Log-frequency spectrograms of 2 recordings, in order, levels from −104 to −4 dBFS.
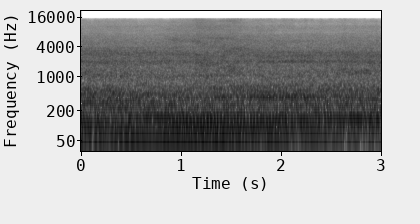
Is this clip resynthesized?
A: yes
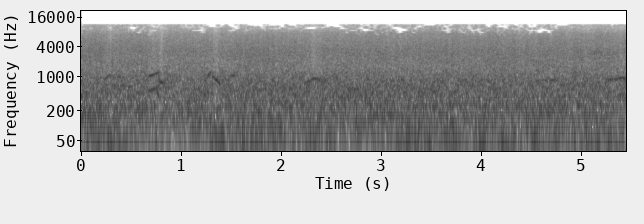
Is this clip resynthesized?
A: no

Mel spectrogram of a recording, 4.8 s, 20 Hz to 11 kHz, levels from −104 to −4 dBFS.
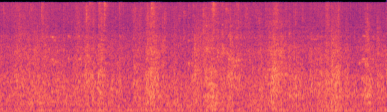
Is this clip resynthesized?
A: no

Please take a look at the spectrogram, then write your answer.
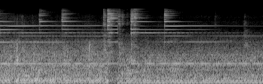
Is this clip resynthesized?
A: no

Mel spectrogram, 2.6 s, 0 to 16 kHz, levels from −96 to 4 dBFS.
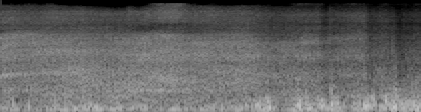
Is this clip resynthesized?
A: yes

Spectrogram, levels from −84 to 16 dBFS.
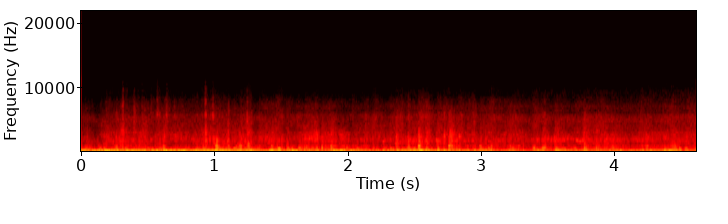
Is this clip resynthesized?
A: yes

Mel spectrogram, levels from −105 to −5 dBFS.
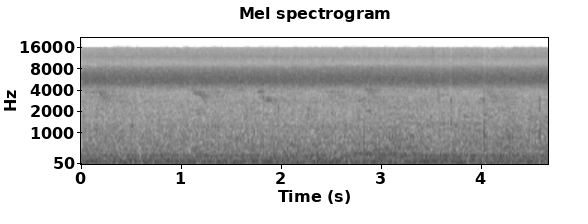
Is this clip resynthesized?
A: no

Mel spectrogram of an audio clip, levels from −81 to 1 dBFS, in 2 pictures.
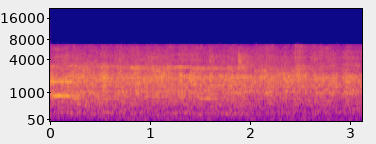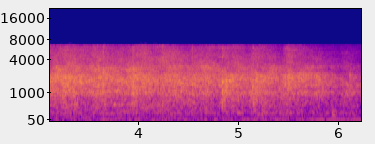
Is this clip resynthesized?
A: yes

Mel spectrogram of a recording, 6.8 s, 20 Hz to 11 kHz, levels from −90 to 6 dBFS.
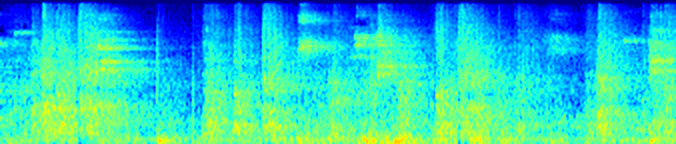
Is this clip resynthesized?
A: no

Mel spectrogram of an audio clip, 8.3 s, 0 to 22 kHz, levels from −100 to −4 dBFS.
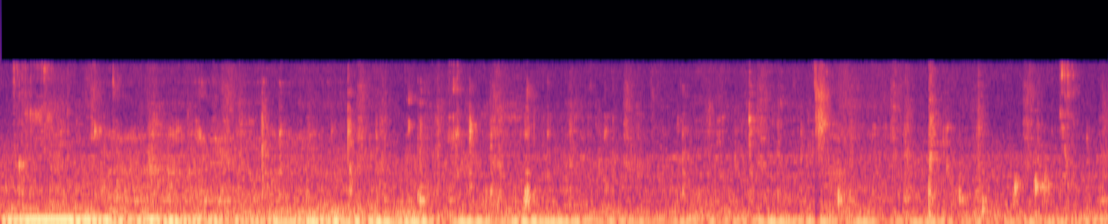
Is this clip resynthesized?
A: no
